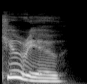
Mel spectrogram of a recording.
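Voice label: "curio", British English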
